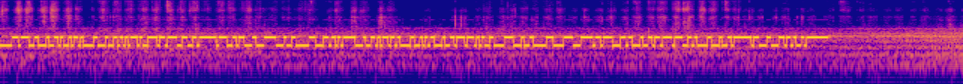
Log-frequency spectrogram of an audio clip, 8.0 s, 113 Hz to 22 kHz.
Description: RTTY (45.45 baud, 850 Hz shift), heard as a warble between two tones, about 1700 Hz centre, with radio static and the noise of a restroom. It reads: … DE YB8UAM TNX FER QSO TOM, 73 AND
